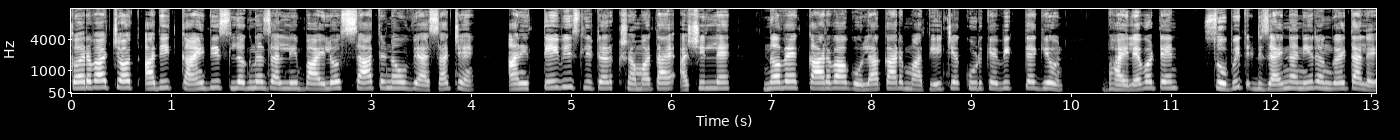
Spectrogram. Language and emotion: Goan Konkani, neutral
